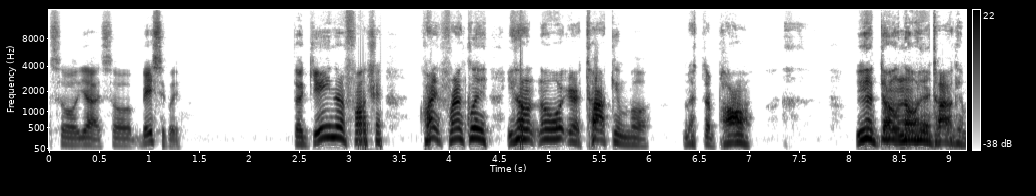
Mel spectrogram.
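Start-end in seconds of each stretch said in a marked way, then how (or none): 2.4-9.2 put-on older man's voice, higher. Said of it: "I'm Anthony Fauci".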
